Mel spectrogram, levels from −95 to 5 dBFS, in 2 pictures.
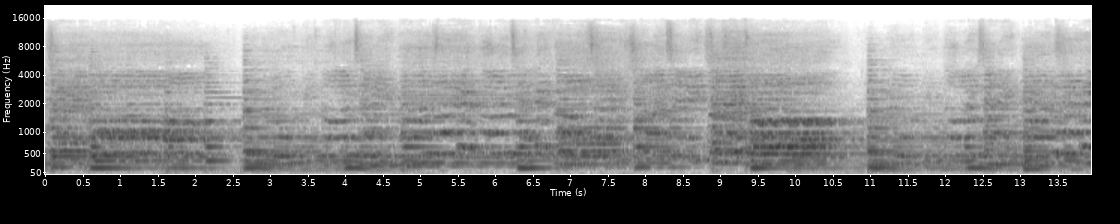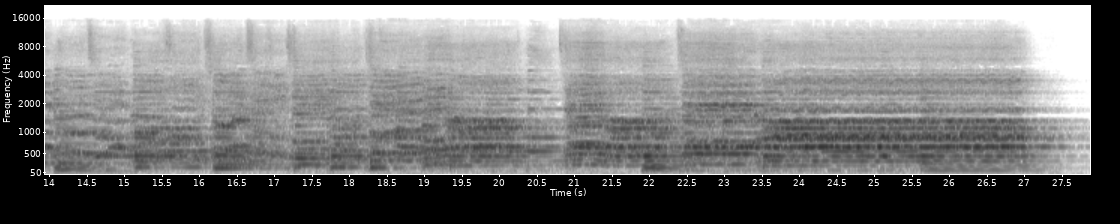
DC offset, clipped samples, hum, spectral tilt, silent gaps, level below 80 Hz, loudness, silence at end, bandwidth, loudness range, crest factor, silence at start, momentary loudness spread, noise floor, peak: under 0.1%; under 0.1%; none; -5.5 dB/octave; none; -62 dBFS; -25 LUFS; 0.35 s; 15.5 kHz; 9 LU; 18 dB; 0 s; 12 LU; -48 dBFS; -6 dBFS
